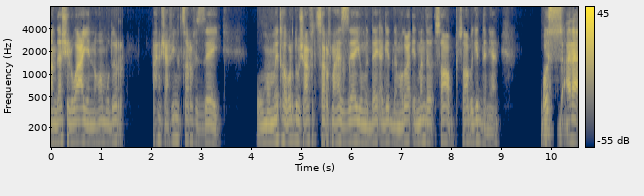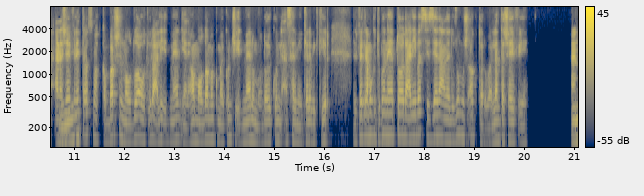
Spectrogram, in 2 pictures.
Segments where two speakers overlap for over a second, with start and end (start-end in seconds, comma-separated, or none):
none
